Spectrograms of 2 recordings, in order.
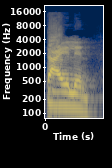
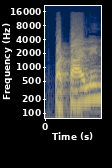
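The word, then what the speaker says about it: Ptyalin: Second enzyme है amylase enzyme, या इसी को बोलते हैं टाइलिन, पी साइलेंट होता भाई, पटाइलिन नहीं बोलते, ये कहलाता टाइलिन।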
